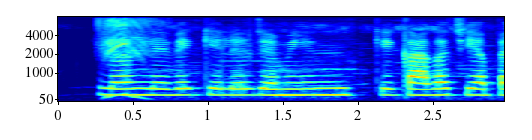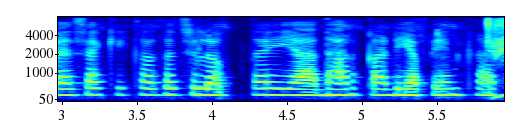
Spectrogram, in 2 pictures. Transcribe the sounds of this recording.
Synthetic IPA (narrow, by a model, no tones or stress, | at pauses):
ləːnleːʋekeleːld͡ʒɐmiːnkekaːɡət͡ʃjapɛːsakekaɡət͡ʃlɐɡ̚t̪aɦɛjaaːd̪ʱaːɾkaːɖijapeːnka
